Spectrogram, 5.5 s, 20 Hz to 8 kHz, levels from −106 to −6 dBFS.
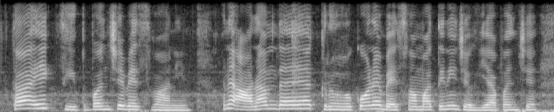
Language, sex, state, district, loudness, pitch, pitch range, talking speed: Gujarati, female, Gujarat, Valsad, -16 LUFS, 215 Hz, 195-250 Hz, 150 wpm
